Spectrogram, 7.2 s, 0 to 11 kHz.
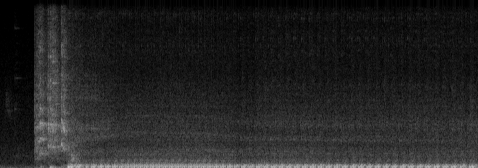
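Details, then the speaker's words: Suzuki Boulevard M109R V-twin just after an oil change, filled with about 3.6 L of fresh oil, started to circulate it through the engine and filter: starter catches, then a steady loping low thump of about four beats a second; normal idle. "When you start it up, make sure the oil light goes out, that way you know the oil's circulating around the bike."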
